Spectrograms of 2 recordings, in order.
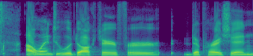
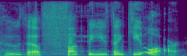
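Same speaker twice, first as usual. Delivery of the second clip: a touch of retold rage, raised pitch; imitating her past snap at Junior, higher; mock fury; 6 semitones higher than usual. Retelling snapping at a helpful friend, mock furious. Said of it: "I was so mad".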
